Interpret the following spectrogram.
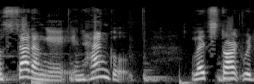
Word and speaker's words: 사랑해: Saranghae. Saranghae. This is pronounced as a 3-syllable word. The first syllable is sa, second syllable is rang, third syllable is he.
